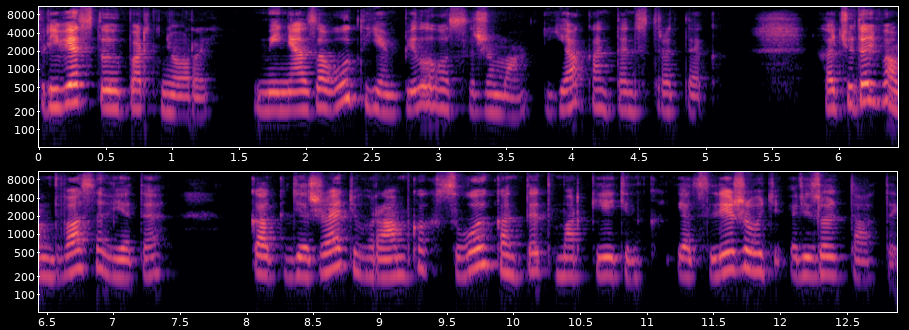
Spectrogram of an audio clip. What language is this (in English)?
Russian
